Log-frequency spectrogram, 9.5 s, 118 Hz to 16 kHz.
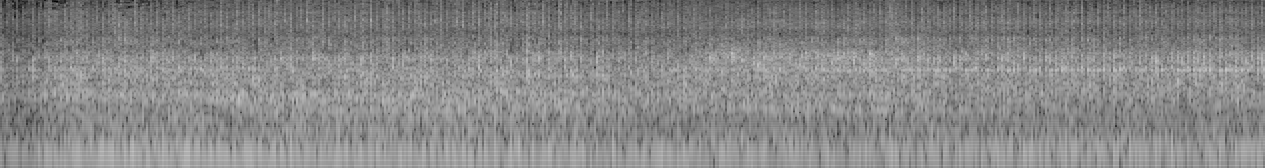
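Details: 1980 VW Rabbit MK1 1.5L diesel just after timing belt replacement, belt tension possibly a little tight: even diesel clatter at a steady idle, no uneven knocks or belt squeal; idling as a healthy diesel should.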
